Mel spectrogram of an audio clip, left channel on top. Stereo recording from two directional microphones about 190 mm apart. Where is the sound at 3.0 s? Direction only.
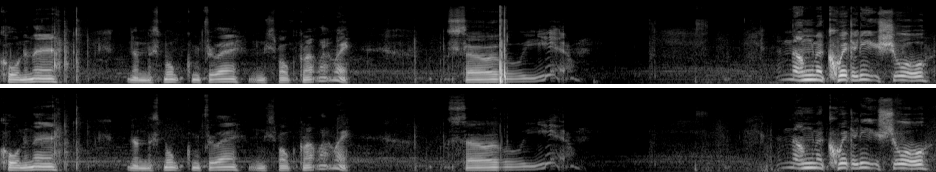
20° left (ahead or behind).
